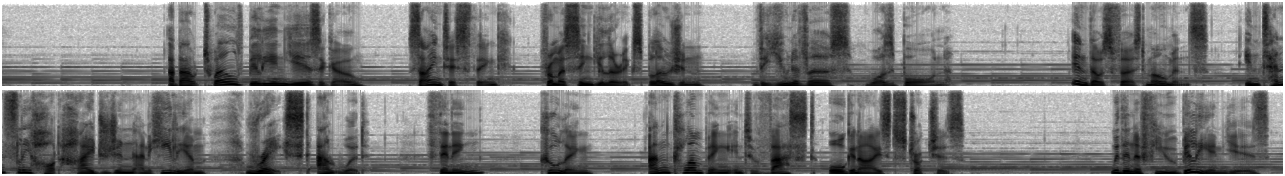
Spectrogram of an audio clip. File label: Narrative; 9 Planets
